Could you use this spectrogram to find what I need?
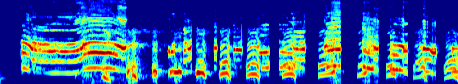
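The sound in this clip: A human voice imitates a frantic rooster crowing, starting with a long, strained, high call and breaking into many short, choppy squawking bursts.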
